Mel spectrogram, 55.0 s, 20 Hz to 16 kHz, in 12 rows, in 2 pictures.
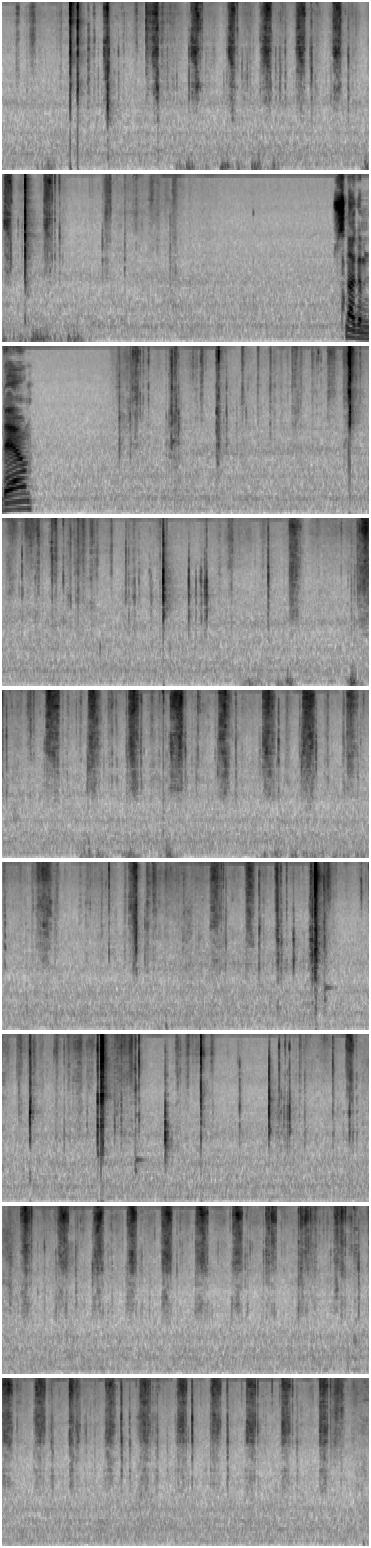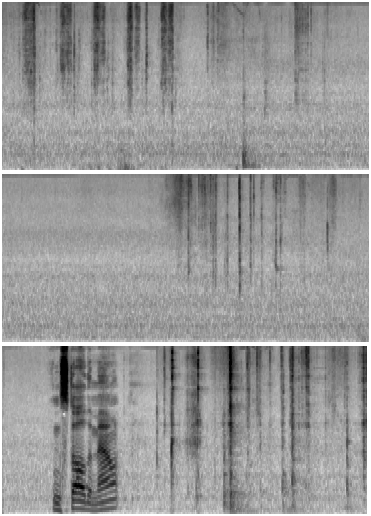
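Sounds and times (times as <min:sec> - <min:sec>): hand ratchet clicking: 0:31.8 - 0:40.8.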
